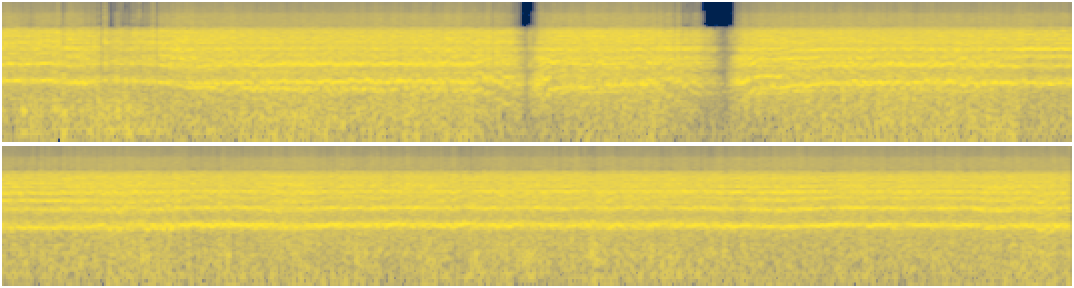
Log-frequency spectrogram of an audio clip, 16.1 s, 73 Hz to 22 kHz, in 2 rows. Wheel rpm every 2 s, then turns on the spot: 230, 180, 100, 170, 210, 230, 230, 230.
none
